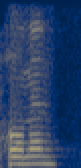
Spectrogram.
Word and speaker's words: Pullman: Pullman, Sonya? Did I get that right that time? – Yeah.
